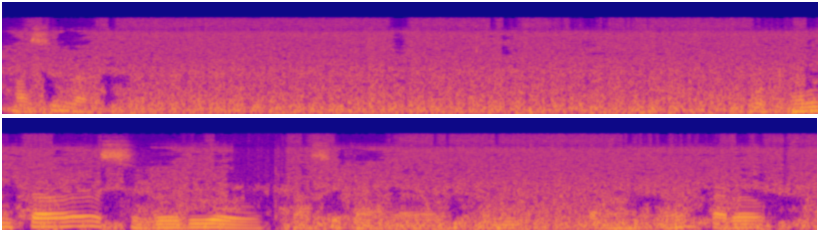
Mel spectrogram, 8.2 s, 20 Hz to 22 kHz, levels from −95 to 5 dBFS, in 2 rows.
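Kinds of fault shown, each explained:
Speech suppressed in double talk: the speech level dips in five stretches, deepest from 3.93 to 5.5 s at about 15 dB, likely an echo canceller treating overlapping far-end talk as echo. The waveform envelope pinches there, and the spectrogram turns fainter.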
